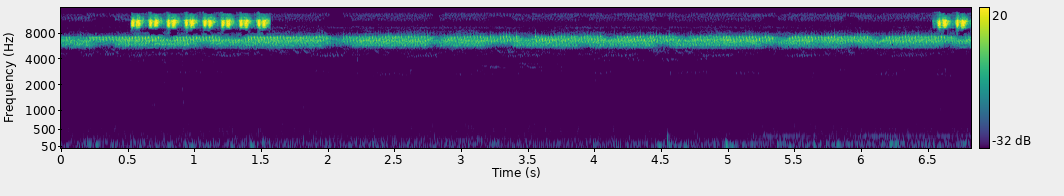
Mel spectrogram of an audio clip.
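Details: Grass insects, a sound offered to attract and please cats: a steady, shrill high drone runs throughout, with a quick burst of about eight bright pulsed chirps near the start and a few more at the very end.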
